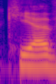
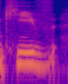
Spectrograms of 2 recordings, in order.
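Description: First: Put-on Kiev said as kee-EV, the older Russian-based way; Kiev pronunciation. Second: Kyiv said as KEE-yiv, the Ukrainian way; Kyiv pronunciation. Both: Shown as a demonstration. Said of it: "however you want to pronounce".

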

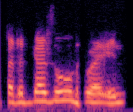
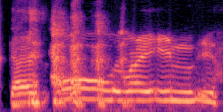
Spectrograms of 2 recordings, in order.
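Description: First: Said in the usual way. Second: Slowly trace the needle going all the way in; drawn out slowly. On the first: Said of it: "Our listeners can't see that". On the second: Shown as a demonstration. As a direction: stretch out all the way in, slow and higher. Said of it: "exactly how you're showing there".

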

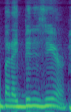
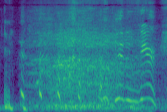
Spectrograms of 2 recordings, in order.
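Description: First: Said in the usual way. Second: Words breaking into a high laugh. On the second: Real, not acted. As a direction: giggle through the line. Laughing over her own story.

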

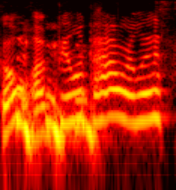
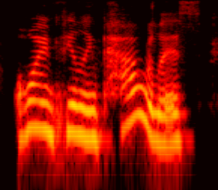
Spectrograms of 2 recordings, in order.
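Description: First: High, loud whiny complaint; mock whine. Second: Said in the usual way. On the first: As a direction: whine it like a frustrated spouse. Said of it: "I've caught myself whining to my husband". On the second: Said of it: "It's so nice just to think like".

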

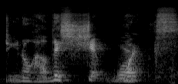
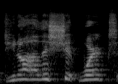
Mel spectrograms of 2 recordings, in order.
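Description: First: Movie villain imitation. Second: High-pitched, quick quote of a film villain; imitated movie line. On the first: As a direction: lean on each word like a menacing captain. Repeats the line, more in character. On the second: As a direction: toss off the line in a raised pitch. Quoting Tony Todd's movie line.

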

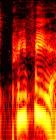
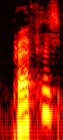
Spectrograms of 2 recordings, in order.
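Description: First: Preface said as PREE-face; second pronunciation of preface. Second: Preface said as PREFF-iss; first pronunciation of preface. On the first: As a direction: say preface with long ee, then face. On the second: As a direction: say preface with a short e and weak ending. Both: Shown as a demonstration. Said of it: "I can't fucking talk today".

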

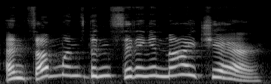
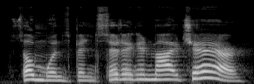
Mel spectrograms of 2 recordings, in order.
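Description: First: High-pitched indignant mother bear; raised storybook mama voice, much higher than the narration; medium-sized Mama Bear. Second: Loud, big bear bellow; huge storybook bear voice at full volume; great huge Papa Bear. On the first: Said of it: "in her medium-sized voice". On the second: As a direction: boom it out as an indignant Papa Bear. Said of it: "in his great, huge voice". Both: Acted.

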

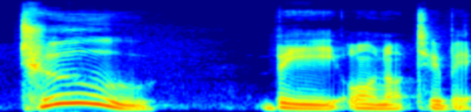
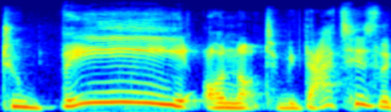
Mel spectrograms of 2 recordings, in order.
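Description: First: "To" stressed, the rest plain. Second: "is" lifted high, the line slowed; stress on is. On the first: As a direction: punch the word "To" then fall away. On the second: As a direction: lean on "is" in "that is the". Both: Shown as a demonstration. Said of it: "puts the inflection on one word".

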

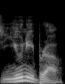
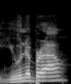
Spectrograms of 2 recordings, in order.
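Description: First: "unibrow" said yoo-nee-brow, Boston way; Boston pronunciation. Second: "Unibrow?" said yoo-nuh-brow, asking; standard pronunciation. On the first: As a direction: say "unibrow" with a long ee in the middle. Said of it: "the way I say unibrow". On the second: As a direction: say "Unibrow?" with a schwa in the middle. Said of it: "What do you say?". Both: Shown as a demonstration.

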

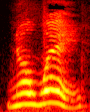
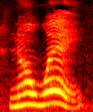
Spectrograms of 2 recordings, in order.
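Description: First: Loud shocked exclamation. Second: Loud shocked exclamation again. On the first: Shocked reaction to the fight news. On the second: Same exclamation read again. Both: Acted. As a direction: blurt it out loudly in disbelief.

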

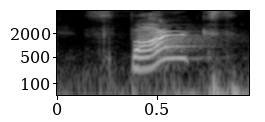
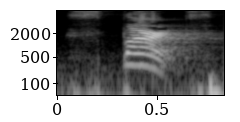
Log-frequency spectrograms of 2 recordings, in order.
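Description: First: "Sparks" lifted high into a question. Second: "Sparks" loud with a firm fall; confirming. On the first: Moo doubting the rooster's tale, questioning "Sparks". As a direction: say "Sparks" with a steep questioning rise. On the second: Rooster insisting to Moo, confirming "Sparks" with a fall. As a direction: state "Sparks" emphatically, pitch dropping at the end. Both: A narrator's reading.

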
